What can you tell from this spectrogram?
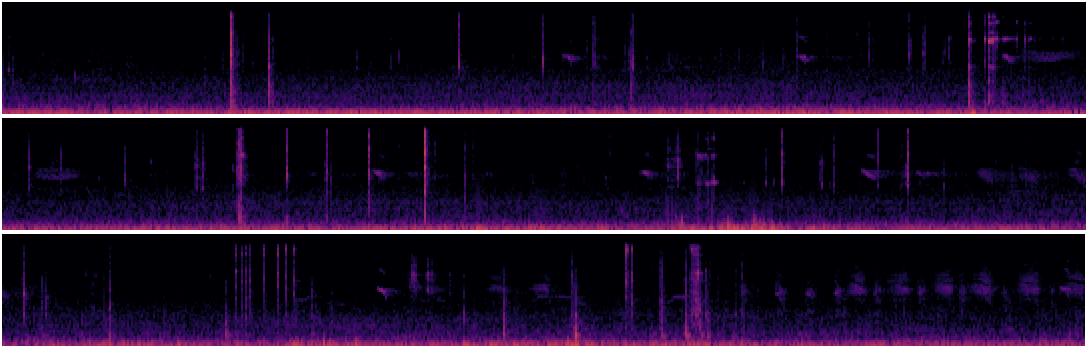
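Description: Irregular small metallic clicks and clinks of hand tools on screws and terminals as the electrode pack's electrical connections on a Lectrasan marine toilet unit are undone, over a low steady rumble.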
